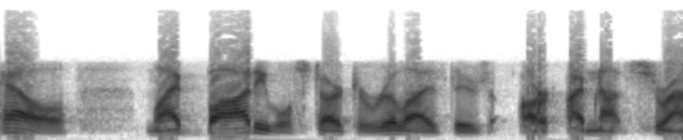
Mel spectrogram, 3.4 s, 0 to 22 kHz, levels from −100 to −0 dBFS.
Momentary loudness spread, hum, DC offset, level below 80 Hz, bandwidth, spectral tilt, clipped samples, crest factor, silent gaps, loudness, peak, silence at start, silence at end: 7 LU; none; under 0.1%; -62 dBFS; 14.5 kHz; -4 dB/octave; under 0.1%; 14 dB; none; -20 LUFS; -6 dBFS; 0 s; 0 s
